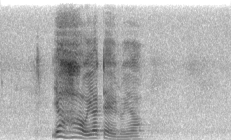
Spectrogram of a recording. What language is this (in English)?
Southern Sotho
